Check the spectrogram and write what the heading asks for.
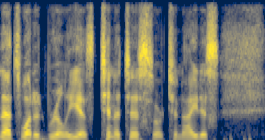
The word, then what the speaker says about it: tinnitus: Ted, talking about something called tinnitus. Yep, tinnitus.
